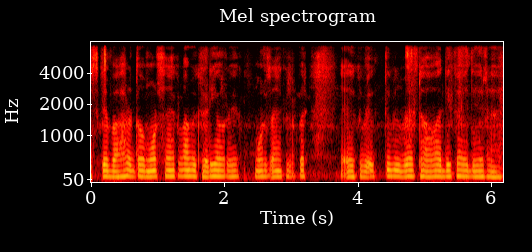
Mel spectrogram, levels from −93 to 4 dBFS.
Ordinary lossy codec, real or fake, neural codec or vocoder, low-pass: none; fake; codec, 16 kHz, 6 kbps, DAC; 7.2 kHz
